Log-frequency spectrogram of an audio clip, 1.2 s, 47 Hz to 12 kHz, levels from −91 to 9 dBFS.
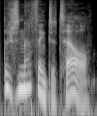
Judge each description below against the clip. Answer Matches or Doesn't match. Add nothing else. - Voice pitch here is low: Matches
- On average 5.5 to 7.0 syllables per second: Matches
